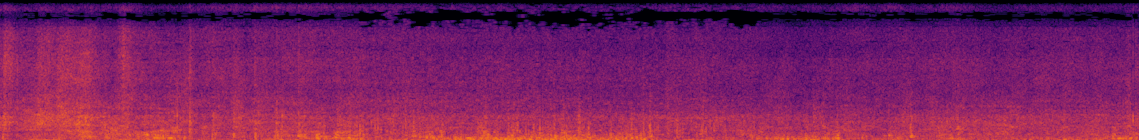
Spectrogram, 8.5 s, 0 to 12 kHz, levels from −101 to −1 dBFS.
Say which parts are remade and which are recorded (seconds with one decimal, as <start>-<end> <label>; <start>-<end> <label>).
0.0-2.7 remade; 2.7-5.7 recorded; 5.7-8.5 remade

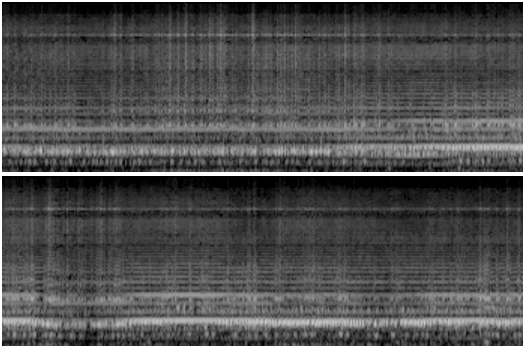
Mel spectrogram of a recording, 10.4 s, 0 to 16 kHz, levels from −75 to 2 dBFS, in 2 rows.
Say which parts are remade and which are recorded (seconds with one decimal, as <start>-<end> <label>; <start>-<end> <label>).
0.0-10.4 remade

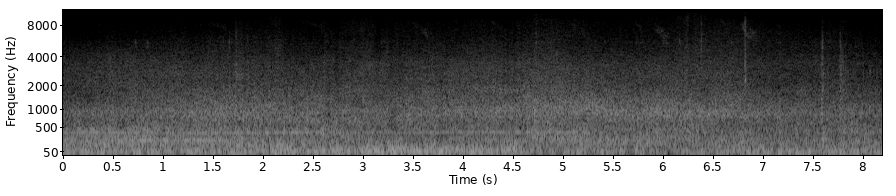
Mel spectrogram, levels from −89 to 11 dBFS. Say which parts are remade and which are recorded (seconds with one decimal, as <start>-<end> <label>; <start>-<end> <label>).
0.0-2.6 recorded; 2.6-3.4 remade; 3.4-8.2 recorded

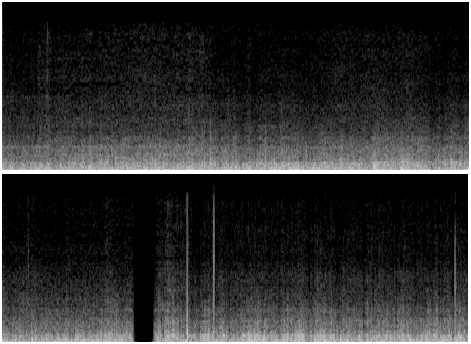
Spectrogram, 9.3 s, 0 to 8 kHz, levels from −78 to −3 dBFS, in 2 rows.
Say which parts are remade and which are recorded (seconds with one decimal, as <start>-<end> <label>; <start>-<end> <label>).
0.0-1.2 recorded; 1.2-1.7 remade; 1.7-2.8 recorded; 2.8-4.5 remade; 4.5-9.3 recorded

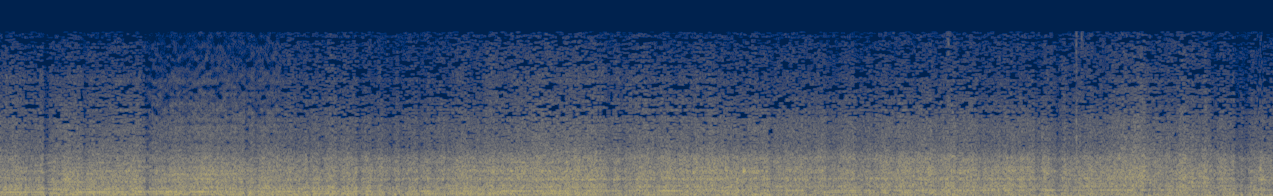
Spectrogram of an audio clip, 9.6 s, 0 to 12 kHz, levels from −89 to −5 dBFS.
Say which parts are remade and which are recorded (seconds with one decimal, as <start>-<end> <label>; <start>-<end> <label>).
0.0-1.1 recorded; 1.1-2.1 remade; 2.1-9.6 recorded

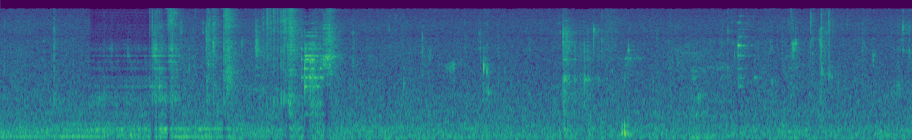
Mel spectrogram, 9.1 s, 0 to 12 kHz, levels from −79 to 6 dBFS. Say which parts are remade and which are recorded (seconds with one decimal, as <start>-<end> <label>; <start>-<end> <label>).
0.0-0.9 recorded; 0.9-1.8 remade; 1.8-9.1 recorded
